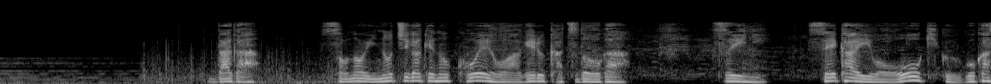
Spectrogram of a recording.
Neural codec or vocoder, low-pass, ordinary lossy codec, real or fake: none; 7.2 kHz; none; real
